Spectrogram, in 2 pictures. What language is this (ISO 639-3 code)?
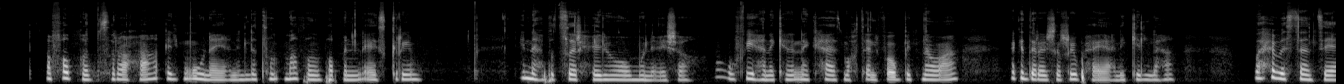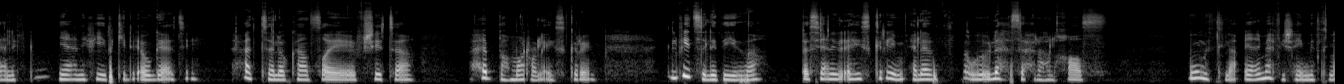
ars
